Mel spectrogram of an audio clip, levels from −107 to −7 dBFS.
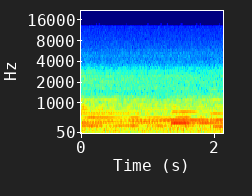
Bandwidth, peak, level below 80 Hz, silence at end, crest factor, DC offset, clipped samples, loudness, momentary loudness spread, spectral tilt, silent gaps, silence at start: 7.6 kHz; -16 dBFS; -46 dBFS; 0 s; 14 dB; under 0.1%; under 0.1%; -29 LUFS; 6 LU; -9 dB/octave; none; 0 s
